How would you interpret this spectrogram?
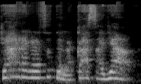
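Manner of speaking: high, rapid imitated rant; fast high-pitched mock yell; mock screaming. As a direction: mimic a screamed tirade without real volume. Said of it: "just starts screaming".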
